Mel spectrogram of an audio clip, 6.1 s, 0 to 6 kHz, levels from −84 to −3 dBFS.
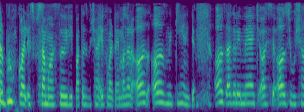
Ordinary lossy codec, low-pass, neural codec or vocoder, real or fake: AAC, 24 kbps; 5.4 kHz; none; real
